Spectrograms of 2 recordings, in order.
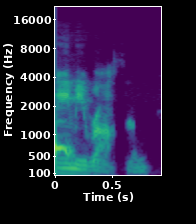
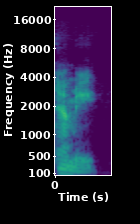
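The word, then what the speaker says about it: Emmy Rossum: She says it Amy. That's what I read, is that she says Amy Rossum, not Emmy. I've never heard her say it Emmy in interviews.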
